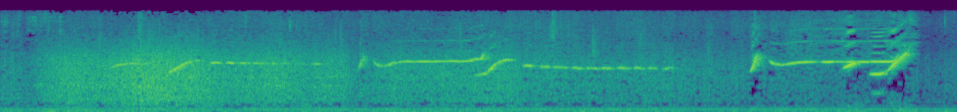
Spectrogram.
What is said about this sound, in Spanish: De modo que los dos viejos llegaban y empezaban a dar un silbidito que las muchachas entendían muy bien.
